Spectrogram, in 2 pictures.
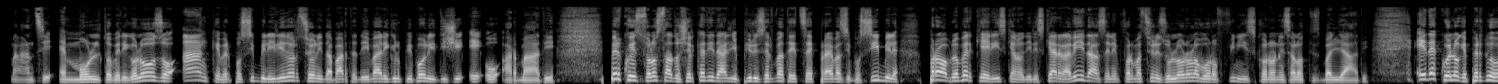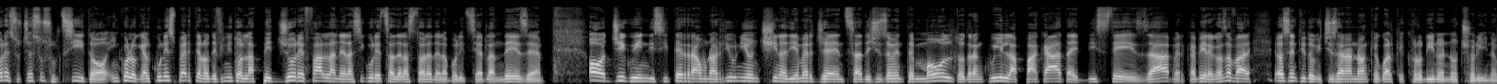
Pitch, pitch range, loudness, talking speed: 135 Hz, 120-155 Hz, -18 LUFS, 210 wpm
